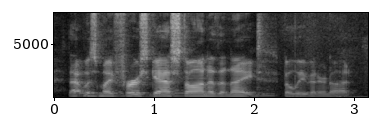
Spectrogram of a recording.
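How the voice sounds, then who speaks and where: In a flat monotone, a man with a fairly high pitch speaks amid audible room echo. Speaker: live stream show host. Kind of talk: casual live stream chat.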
